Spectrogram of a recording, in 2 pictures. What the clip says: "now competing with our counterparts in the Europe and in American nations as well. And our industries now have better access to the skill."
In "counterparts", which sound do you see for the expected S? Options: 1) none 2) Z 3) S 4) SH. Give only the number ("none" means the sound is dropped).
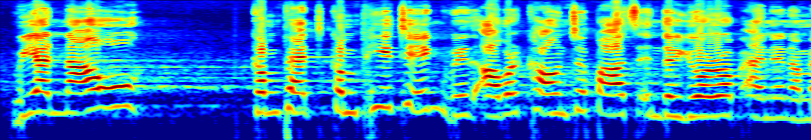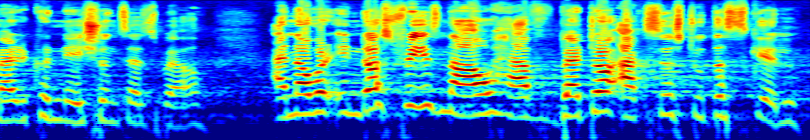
3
